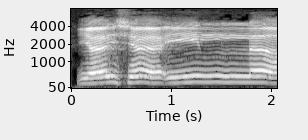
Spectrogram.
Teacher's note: Kena baca mai dua harakat barulah yasha illa. Lafz jalalah ini baca nipis. Jangan baca tebal. Jangan baca yasha illallah.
